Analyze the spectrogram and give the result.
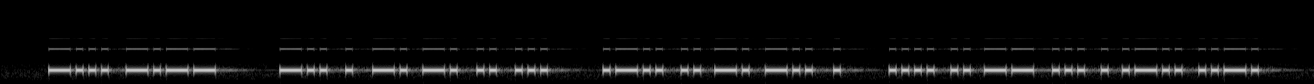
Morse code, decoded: BY DENNIS LINDE HIMSELF

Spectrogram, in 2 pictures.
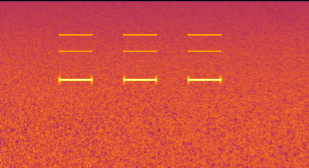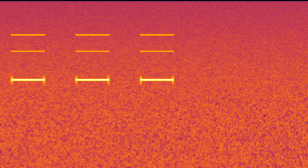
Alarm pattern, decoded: temporal three

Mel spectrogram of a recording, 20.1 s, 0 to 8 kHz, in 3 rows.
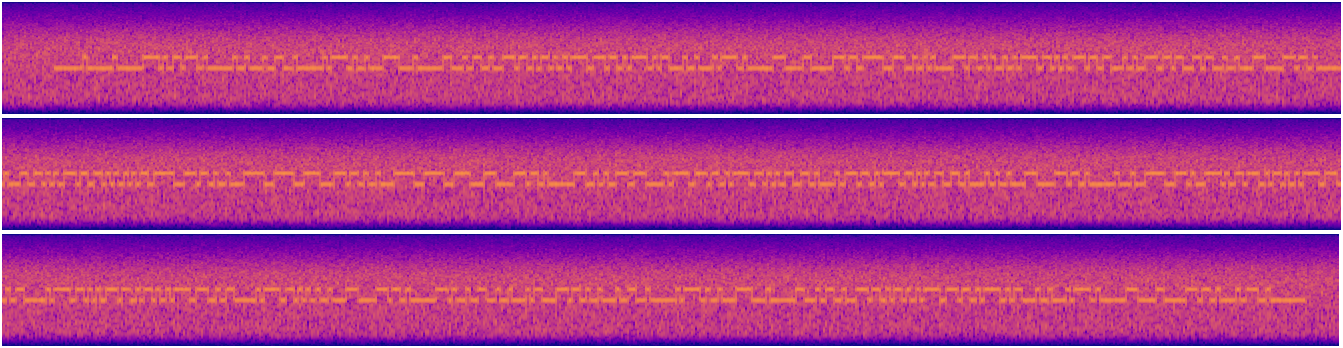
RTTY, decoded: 2E9CP DE EB3MV TNX FER CALL. UR RST 559 559. NAME ERIK ERIK. QTH DENVER DENVER. HW? 2E9CP DE EB3MV KN

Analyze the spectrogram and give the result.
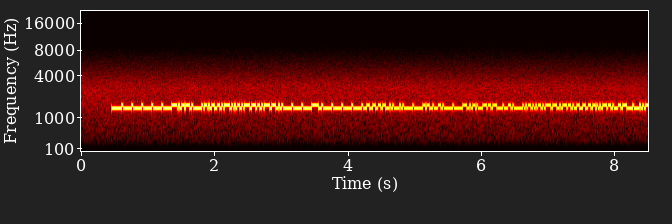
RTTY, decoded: DIESE ENTWICKLUNG MUSSEN WIR …

